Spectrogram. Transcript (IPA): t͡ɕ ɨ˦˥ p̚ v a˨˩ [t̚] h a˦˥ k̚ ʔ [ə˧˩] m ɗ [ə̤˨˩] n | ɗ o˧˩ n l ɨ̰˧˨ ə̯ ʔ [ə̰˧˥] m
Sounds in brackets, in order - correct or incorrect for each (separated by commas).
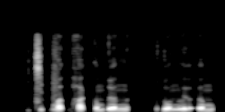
correct, incorrect, incorrect, incorrect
